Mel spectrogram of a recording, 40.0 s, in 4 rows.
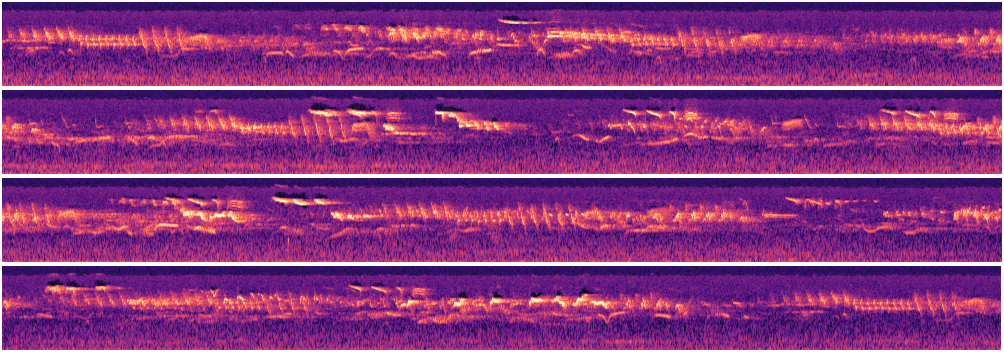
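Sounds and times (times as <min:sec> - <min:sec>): small birds chirping and trilling: 0:00.0 - 0:39.9.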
